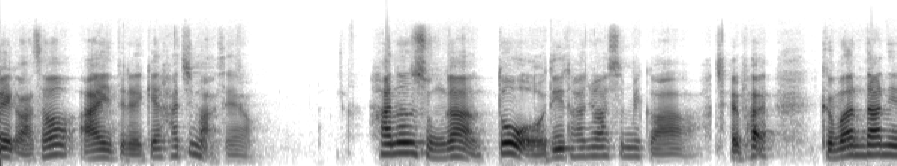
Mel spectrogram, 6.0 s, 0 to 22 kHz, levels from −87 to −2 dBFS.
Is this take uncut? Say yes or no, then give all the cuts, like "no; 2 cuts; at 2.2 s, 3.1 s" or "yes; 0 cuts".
no; 1 cut; at 4.7 s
